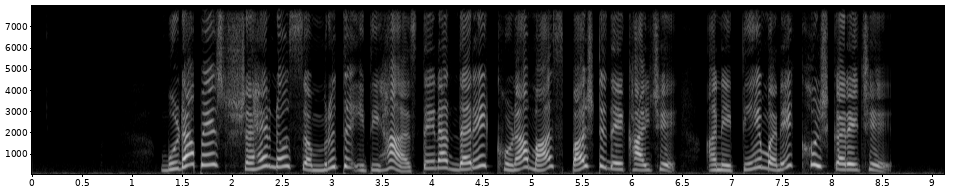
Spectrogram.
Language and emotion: Gujarati, happy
